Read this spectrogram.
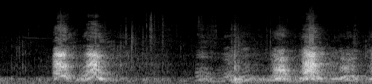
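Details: Great Dane puppies on Puppy Hill, 18 November 2018, giving a series of short yipping barks in pairs, loud bursts separated by quieter gaps over a steady low background hum.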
